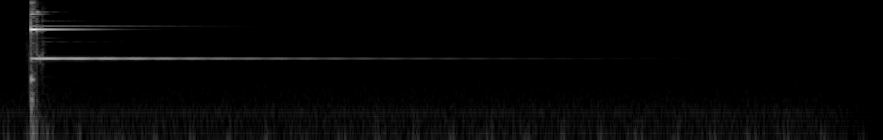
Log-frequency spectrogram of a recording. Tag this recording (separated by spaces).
bell bells bright f hand instrument percussion single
